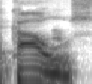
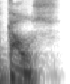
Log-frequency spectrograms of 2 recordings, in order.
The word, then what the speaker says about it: caos: Porque isso aí é hiato. Ah, pelo amor de Deus. Entendi. A pronúncia correta é caos, não é caos. É caos.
